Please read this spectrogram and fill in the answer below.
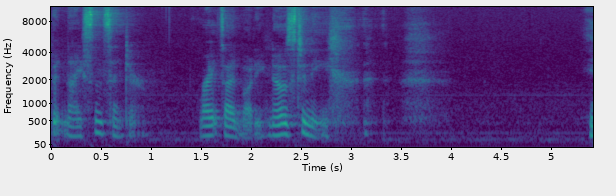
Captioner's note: chuckles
